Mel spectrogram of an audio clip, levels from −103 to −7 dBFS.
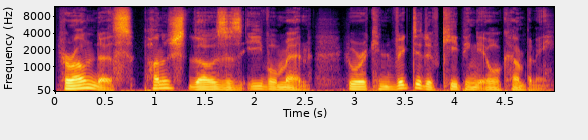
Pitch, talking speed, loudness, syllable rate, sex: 95 Hz, 155 wpm, -18 LUFS, 5.5 syllables/s, male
